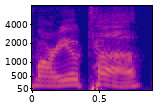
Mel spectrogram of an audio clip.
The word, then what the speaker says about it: Mariota: He said it was Mariota. Okay, well, if that's the way you pronounced it when you got drafted, like, why didn't you say that?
